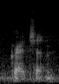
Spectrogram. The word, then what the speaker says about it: Gretch: Don't let people call you Gretch because it rhymes with wretch.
